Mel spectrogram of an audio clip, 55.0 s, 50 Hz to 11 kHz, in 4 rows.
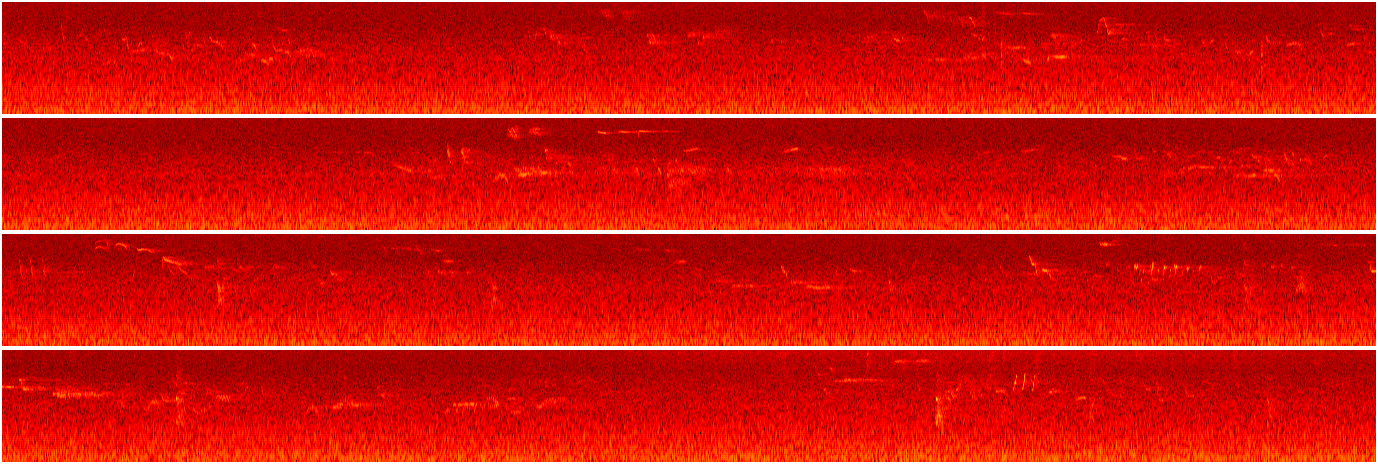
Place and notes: Fermignano PU, Italia - Sosta nel sentiero
Ho usato uno Zoom H2n con il filtro antivento nuovo di pacca.
29 March 2018, 11:00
